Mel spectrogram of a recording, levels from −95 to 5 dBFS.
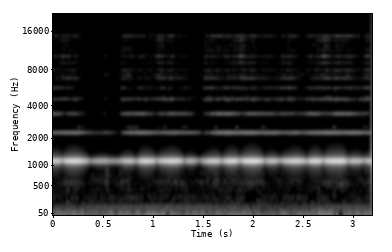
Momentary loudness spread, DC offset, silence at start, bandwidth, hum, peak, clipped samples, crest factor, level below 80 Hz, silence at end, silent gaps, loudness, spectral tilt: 11 LU; under 0.1%; 0 s; 4.8 kHz; none; -6 dBFS; under 0.1%; 10 dB; -58 dBFS; 0 s; none; -17 LUFS; -0.5 dB/octave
